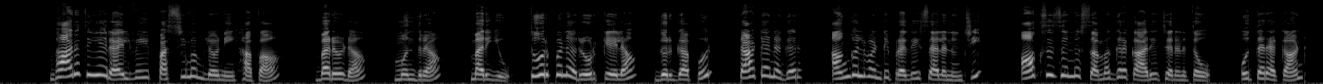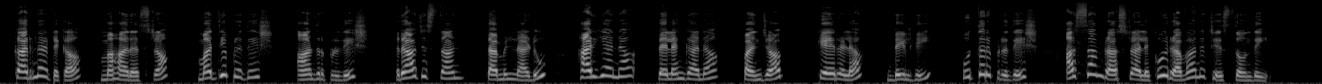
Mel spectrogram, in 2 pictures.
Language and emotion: Telugu, neutral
